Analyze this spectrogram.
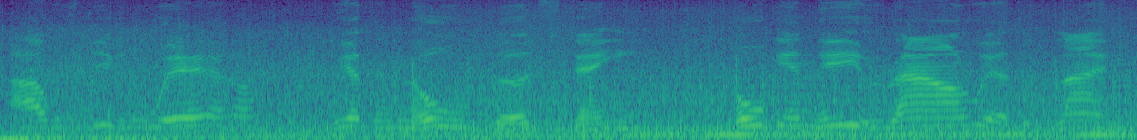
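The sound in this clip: Rambo's boat moves across the water, a low, steady engine and water drone running underneath several people talking throughout.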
